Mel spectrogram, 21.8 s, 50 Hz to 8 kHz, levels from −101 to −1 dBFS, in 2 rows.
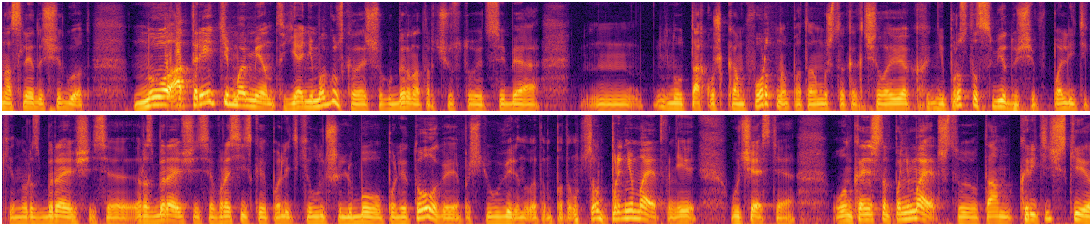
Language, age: Russian, 20-39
